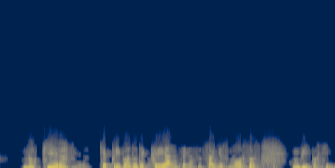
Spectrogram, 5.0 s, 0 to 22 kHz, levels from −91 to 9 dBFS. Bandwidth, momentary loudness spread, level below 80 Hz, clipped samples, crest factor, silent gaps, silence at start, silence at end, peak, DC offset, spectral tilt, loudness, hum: 3.7 kHz; 16 LU; -64 dBFS; under 0.1%; 16 dB; 1.39-1.48 s; 0.35 s; 0 s; -2 dBFS; under 0.1%; -7.5 dB/octave; -17 LUFS; none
